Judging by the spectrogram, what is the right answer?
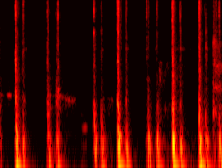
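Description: A computer keyboard clacks out a terminal command in quick, crisp, close keystrokes, some in pairs, with short gaps between them and no voices.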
